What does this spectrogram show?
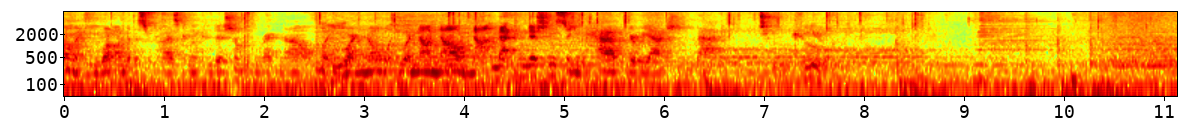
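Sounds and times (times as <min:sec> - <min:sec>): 
rhythmic creaking: 0:00.0 - 0:11.1
speech: 0:00.2 - 0:07.9.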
